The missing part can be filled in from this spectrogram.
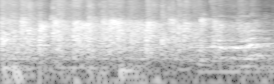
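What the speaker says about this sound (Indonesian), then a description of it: "Bagus, tepuk tangan untuk dia." Classroom of students clapping for a classmate, a short, brisk burst of applause at close range that fades slightly toward the end.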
